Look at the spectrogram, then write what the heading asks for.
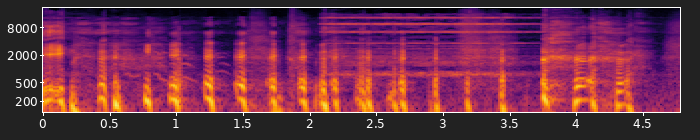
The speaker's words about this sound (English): Would somebody answer the phone? All right, enough of that. I accidentally touched the soundboard, but yeah.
